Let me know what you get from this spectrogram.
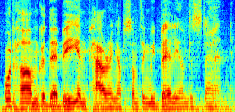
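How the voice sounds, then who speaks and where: An actor playing a wry, skeptical, reluctant hero in a fantasy game, dry and questioning. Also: male voice, medium pitch, steady tone, fast, pushed and bright, soft background music, lightly acted.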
